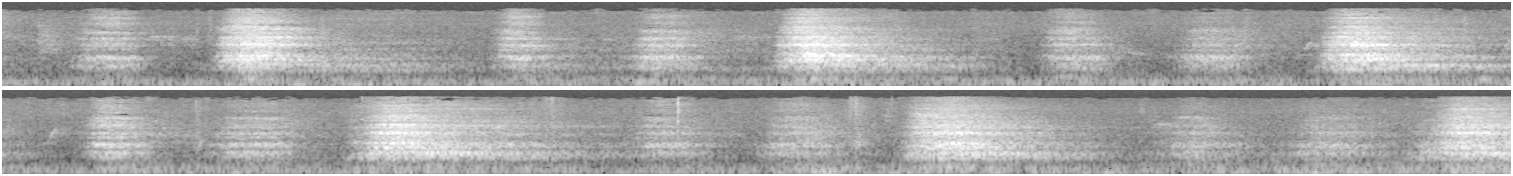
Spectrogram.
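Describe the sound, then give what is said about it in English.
Breathing during a guided exercise, with two inhales followed by an exhale through the mouth. The faint, airy breaths repeat many times in a steady rhythm, each swelling and fading, with no talk. “inhale from the base of our spine, inhale from our chest, and then exhale from our mouth. So it'll go inhale, inhale, exhale.”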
